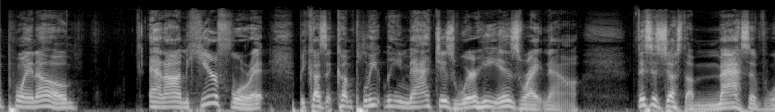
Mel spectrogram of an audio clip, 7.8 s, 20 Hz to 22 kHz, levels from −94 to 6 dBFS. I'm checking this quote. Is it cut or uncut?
uncut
